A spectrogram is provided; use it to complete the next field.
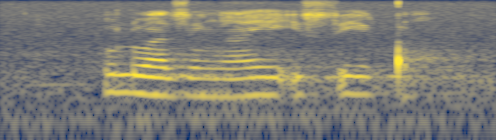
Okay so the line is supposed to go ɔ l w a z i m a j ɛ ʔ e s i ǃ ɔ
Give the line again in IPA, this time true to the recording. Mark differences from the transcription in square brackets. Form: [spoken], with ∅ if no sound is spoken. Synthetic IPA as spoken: [u] l w a z i [ŋ] a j ɛ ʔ [i] s [iː] ǃ ɔ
